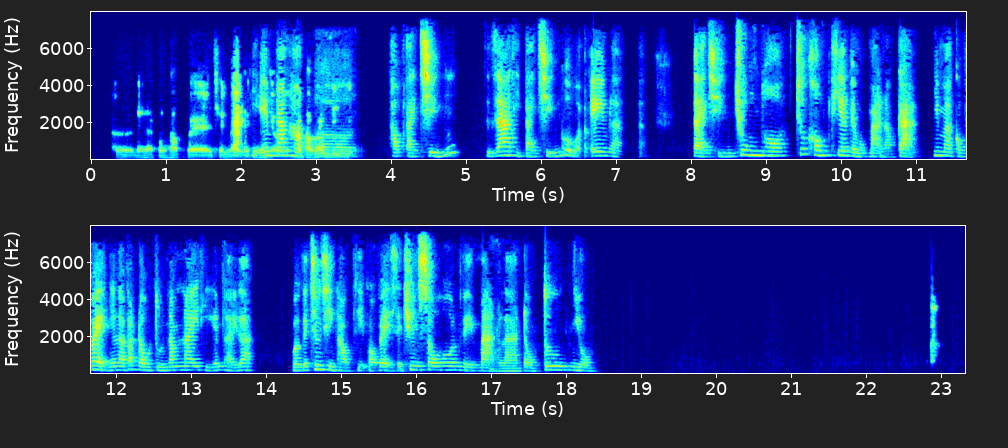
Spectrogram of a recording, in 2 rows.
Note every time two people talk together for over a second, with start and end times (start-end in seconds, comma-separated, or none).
1.9-3.5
